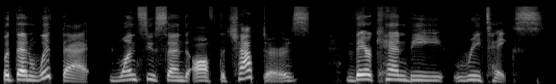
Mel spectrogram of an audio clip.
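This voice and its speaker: A woman's voice: lowish voice, lively intonation, takes it slowly, no room sound, studio quality. A woman guest on a podcast, chatting casually about narration work and acting out little examples as she explains. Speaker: guest, voiceover artist. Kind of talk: casual interview talk.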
